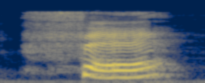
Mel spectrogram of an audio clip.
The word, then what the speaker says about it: fé: Fé pode ter esse som da letra E, fé, com o sinal gráfico. Mas se eu tirar o sinal gráfico, eu mudo o som da letra E em algumas situações.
